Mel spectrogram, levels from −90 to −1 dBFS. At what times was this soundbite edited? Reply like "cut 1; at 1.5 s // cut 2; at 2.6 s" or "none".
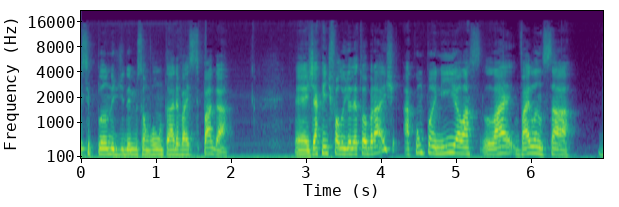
cut 1; at 2.8 s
